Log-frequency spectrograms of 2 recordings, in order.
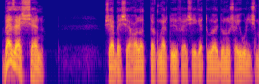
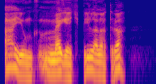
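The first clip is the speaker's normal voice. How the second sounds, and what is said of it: Feigned faint, fading voice. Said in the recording (Hungarian): “mondta színlelt elhaló hangon.”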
